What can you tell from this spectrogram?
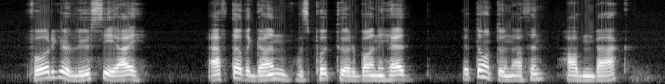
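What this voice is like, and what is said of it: Scottish accent, eerie voice. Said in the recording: “The Scottish accent came from nowhere and multiple places at the same time”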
